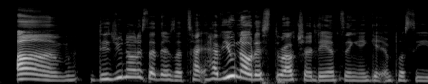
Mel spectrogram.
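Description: An unremarkable speaking voice moves at a fairly quick pace with lively intonation, recorded very cleanly against a silent background. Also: woman. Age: 20s. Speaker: podcast panelist. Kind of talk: casual chat.

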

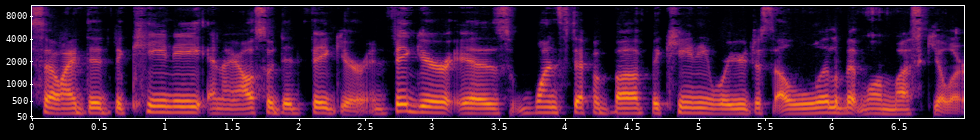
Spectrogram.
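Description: The speaker has an American accent and keeps a moderate pace with hardly any pauses. Intonation stays fairly even. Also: woman, very deep, low pitch for a woman. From Texas, with childhood years in Germany. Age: 60s. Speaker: fitness athlete and personal trainer. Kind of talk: interview.

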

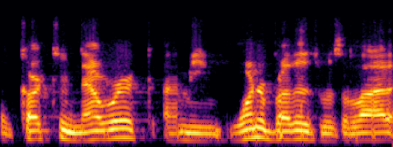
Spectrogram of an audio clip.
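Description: A man speaks with a New York accent at a moderate pace. His pitch is medium and his intonation fairly even. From New York City. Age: 40s. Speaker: artist and animator. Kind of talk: casual chat.

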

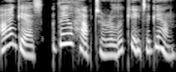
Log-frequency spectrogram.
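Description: Recorded very cleanly with a silent background and a dry, close sound with no echo, a woman with a fairly high pitch speaks at a moderate pace. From Ukraine. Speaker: news podcast host. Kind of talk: newsreading, scripted war report. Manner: formal, steady, dry factual delivery; measured and neutral, reading quotes aloud.

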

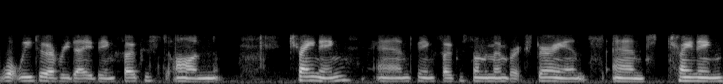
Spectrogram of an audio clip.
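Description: The voice carries an American accent at a moderate pace. Its intonation is monotone and flat. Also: woman. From England. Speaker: hospitality consultant. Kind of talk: interview.

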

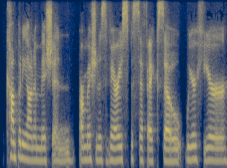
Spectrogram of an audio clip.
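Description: A woman with a Maritime Canadian accent, fairly low in pitch, against a quiet background. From Nova Scotia, eastern Canada. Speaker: business coach and entrepreneur. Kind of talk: interview.

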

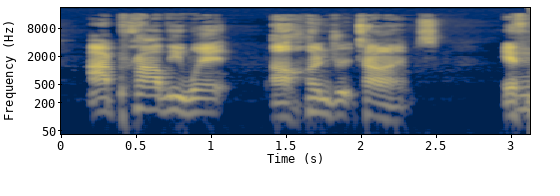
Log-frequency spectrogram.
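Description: With a slight Lowcountry South Carolina accent, a man speaks using lively intonation. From Charleston, South Carolina. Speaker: food account creator and writer. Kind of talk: casual interview chat.

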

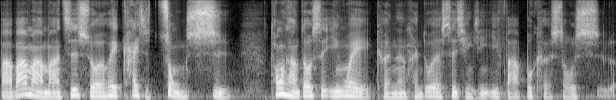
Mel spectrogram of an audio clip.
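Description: An ordinary speaking voice from a man, medium in pitch, moderate in pace, and ordinary in pitch movement. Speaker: parenting educator. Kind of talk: casual interview chat.

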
